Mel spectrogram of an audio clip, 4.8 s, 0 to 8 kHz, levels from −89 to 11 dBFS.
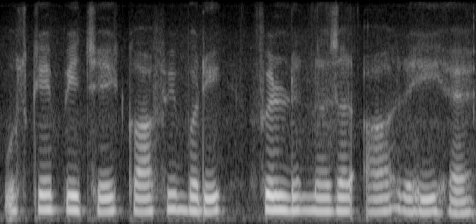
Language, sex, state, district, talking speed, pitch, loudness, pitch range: Hindi, female, Bihar, Patna, 115 wpm, 180 Hz, -16 LUFS, 175-195 Hz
